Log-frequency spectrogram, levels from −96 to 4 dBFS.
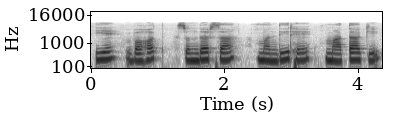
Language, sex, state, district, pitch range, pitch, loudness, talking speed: Hindi, female, Odisha, Malkangiri, 190-210 Hz, 200 Hz, -17 LUFS, 110 wpm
